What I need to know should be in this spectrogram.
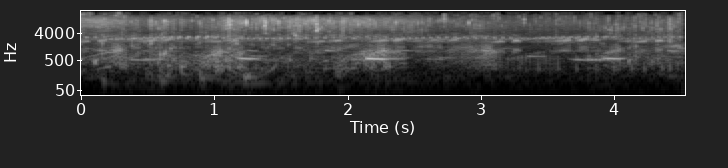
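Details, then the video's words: At a nighttime frog pond, clear short croaks sound roughly once a second, each a brief tonal note, over a quieter background of distant rattling trills and faint water-like clicks. "Frog Pond"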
